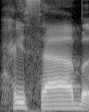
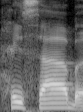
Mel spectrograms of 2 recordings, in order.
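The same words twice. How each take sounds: No difference in how they are said.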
